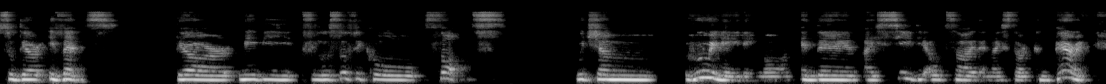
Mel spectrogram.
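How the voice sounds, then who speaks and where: A woman's very slow, somewhat breathy speech with a non-native accent, medium in pitch, dark and mellow in tone, fairly even in intonation, with big swings in loudness. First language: not English. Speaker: fashion photographer and teacher. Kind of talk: webinar talk. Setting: online webinar. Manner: halting.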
